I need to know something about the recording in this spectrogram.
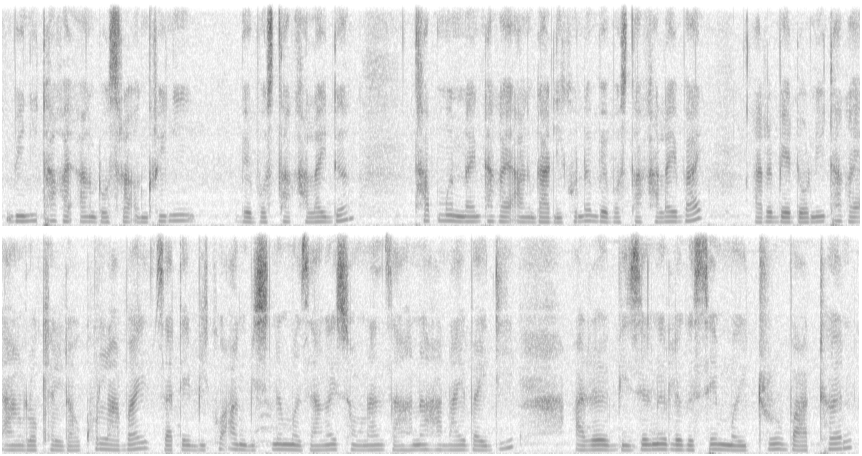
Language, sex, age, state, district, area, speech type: Bodo, female, 30-45, Assam, Chirang, rural, spontaneous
